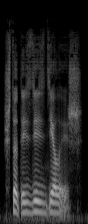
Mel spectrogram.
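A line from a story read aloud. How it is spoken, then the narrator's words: Hoarse, through split lips. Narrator (Russian): Хрипло спросил он, разбитыми губами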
